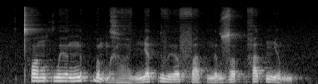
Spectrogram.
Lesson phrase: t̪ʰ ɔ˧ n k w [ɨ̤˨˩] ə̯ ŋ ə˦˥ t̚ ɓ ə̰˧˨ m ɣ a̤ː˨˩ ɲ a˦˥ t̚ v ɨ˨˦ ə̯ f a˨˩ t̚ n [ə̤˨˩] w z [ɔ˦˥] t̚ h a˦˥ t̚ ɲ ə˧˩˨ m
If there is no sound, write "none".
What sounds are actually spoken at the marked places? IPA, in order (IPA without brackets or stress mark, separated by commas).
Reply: ɨ˧, ə̰˧˨, ɔ˦˥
